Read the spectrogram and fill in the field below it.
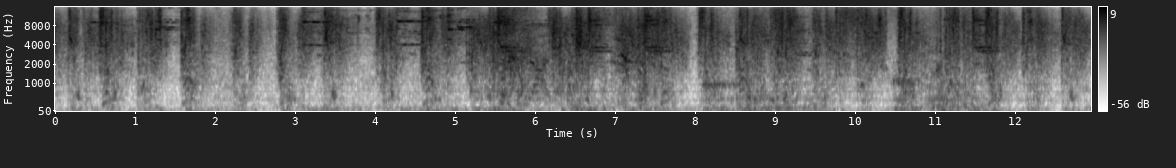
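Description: Magic spells whoosh and crackle in a fast battle.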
